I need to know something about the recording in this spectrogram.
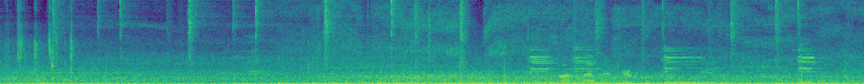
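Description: Steady low rumble of street traffic, with the hiss of aerosol spray-paint cans being sprayed onto a wall, under a faint music bed.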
